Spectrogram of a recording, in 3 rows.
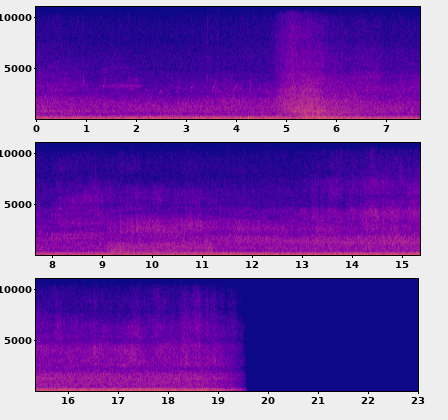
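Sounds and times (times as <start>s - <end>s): road tyre noise: 0.0s - 19.6s
vehicle engine running: 0.0s - 19.6s
brief rushing sound: 4.6s - 8.0s.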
